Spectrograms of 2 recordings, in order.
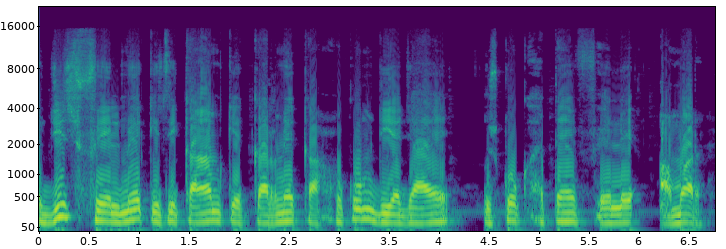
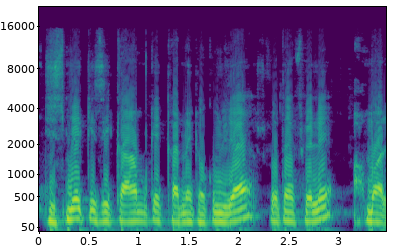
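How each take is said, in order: First: Slow, word by word; slow, measured definition. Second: Said in the usual way. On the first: Shown as a demonstration. Teacher defining the imperative verb to students, slow and measured. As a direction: spell out the definition slowly for learners.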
